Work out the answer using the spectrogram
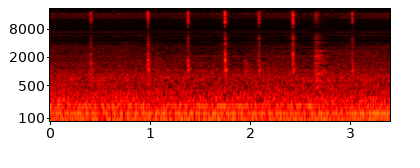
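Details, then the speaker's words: Starter jumped across the two pins: sharp clicks, about two a second, with no cranking, pointing to a bad starter. "You can hear the starter clicking when I jump it here."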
